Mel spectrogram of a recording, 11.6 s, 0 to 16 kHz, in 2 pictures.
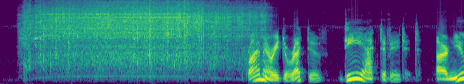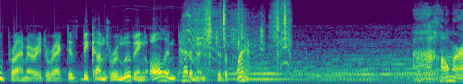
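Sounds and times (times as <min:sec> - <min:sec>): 
power drill whirring: 0:00.2 - 0:03.4, 0:08.1 - 0:09.5
speech: 0:03.1 - 0:09.6, 0:11.0 - 0:11.5.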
